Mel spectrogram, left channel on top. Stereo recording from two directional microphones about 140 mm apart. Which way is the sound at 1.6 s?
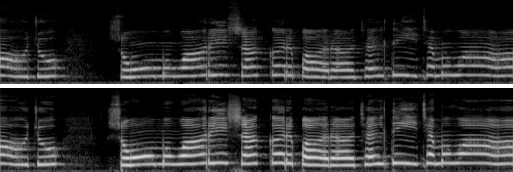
35° right (ahead or behind).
